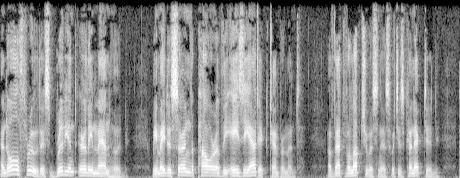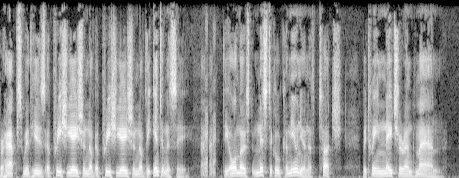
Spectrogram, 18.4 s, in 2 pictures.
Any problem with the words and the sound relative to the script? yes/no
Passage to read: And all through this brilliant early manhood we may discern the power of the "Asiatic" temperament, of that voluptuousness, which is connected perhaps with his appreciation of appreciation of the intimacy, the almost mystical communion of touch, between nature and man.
yes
